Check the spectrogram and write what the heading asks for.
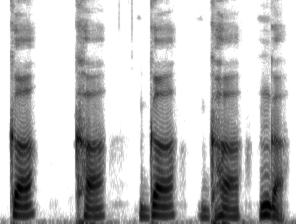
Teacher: ये सारी आवाजें गले के एकदम अंदर से आ रही हैं। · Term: कंठव्य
